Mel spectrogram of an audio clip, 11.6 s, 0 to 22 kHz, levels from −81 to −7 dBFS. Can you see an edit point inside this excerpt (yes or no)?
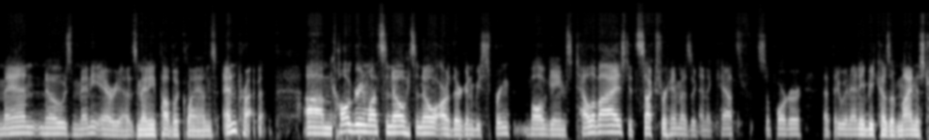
yes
